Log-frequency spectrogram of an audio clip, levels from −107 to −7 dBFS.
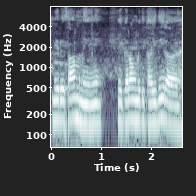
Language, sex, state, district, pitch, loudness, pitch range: Hindi, male, Haryana, Rohtak, 155 Hz, -14 LUFS, 145-165 Hz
